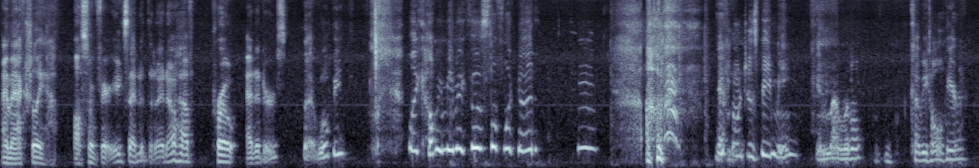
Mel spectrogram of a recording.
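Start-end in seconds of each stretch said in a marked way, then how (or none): 3.1-12.1 moved, emotional voice, pitched up and swooping. Talking about now having pro editors to help with your writing: getting emotional. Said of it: "Sorry, I'm getting emotional".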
